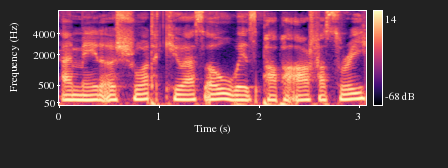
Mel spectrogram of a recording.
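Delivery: normal talking voice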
